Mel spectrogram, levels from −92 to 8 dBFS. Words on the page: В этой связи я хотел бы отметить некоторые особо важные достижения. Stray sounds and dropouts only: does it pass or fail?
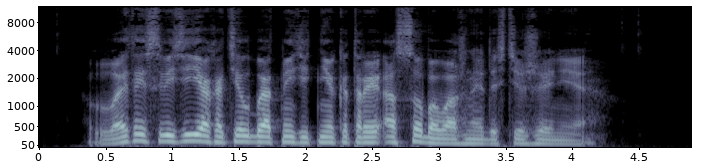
pass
